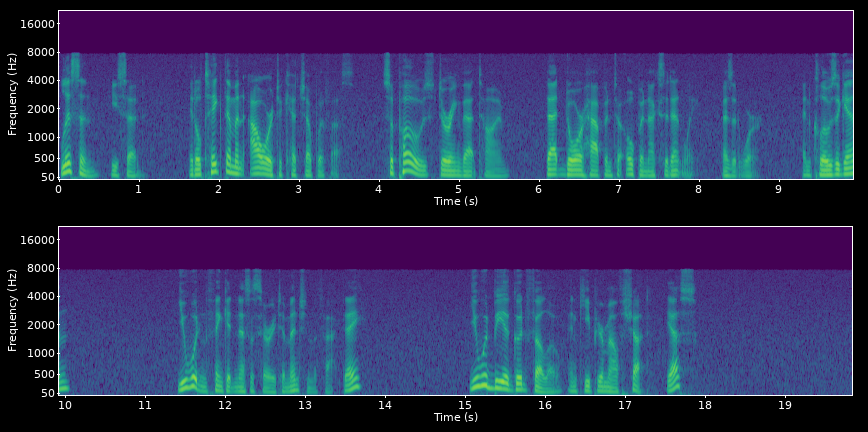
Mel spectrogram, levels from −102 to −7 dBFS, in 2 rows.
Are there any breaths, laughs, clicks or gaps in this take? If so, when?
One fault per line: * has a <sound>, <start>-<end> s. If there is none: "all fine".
all fine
